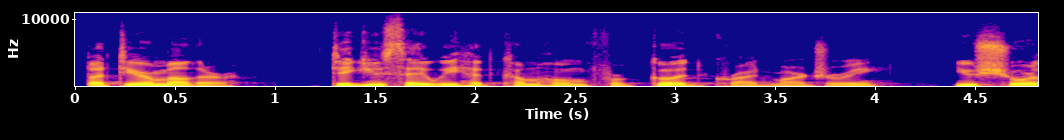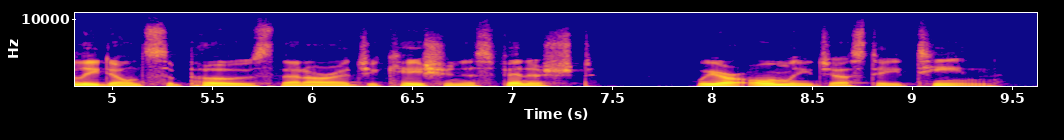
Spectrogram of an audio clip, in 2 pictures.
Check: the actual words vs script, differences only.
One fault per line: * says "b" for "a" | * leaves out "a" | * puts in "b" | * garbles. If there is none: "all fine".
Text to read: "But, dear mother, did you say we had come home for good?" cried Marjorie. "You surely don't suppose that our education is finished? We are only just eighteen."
all fine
